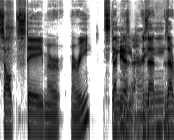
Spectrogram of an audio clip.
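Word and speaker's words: Sault Ste. Marie: be the first American to be like it's salt stay Marie is that is that right yeah and just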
